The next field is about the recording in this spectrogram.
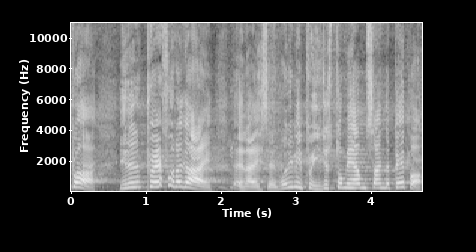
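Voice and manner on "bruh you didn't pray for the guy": put-on raised, high-pitched Hawaiian pidgin accent. Telling a story, quoting what Dominic said in his Hawaiian pidgin English. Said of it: "in his most eloquent pidgin English, Hawaiian dialect".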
